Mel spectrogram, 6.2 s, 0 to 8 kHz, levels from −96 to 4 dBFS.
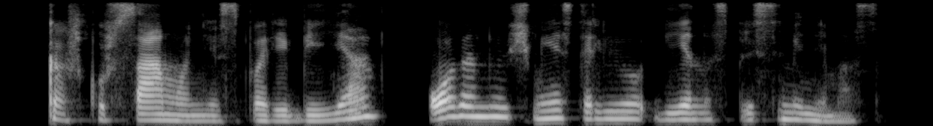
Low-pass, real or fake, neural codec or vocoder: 7.2 kHz; fake; codec, 44.1 kHz, 7.8 kbps, Pupu-Codec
